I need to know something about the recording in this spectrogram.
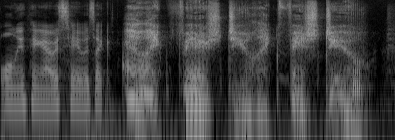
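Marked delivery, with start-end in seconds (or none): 1.2-3.7 put-on very slow, whispery, breathy old-smoker rasp. Retelling a childhood bit in a put-on old smoker's voice. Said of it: "I used to act out with a voice like that too".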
